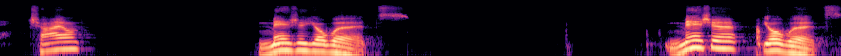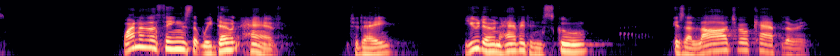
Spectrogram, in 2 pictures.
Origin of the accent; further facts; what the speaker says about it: London, United Kingdom; I was a boy growing up in London. It's now a very posh place, it was in those days. It's now a bit of a slum.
